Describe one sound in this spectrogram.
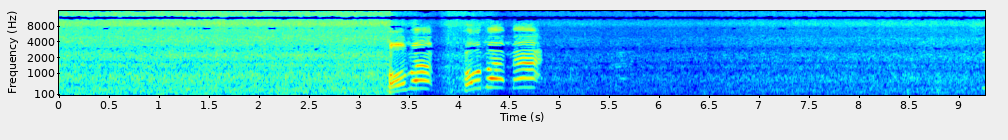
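A man splashes as he wades through rushing water.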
